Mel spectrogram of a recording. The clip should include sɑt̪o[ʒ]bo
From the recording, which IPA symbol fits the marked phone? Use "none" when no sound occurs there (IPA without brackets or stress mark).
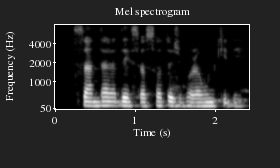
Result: ʒ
